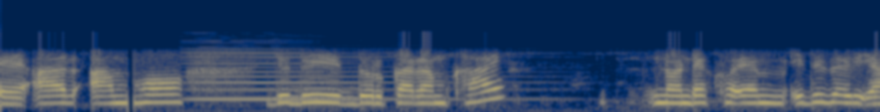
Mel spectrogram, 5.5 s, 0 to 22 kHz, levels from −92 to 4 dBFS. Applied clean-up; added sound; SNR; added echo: none; Bowed string instrument; 17 dB; none.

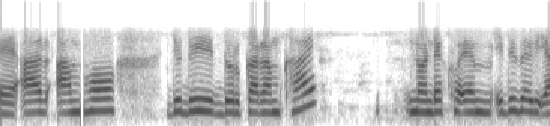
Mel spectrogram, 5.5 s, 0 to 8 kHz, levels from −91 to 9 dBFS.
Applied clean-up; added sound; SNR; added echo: none; none; none; none.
